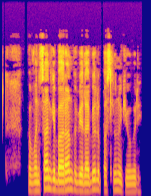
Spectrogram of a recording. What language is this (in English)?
Pashto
